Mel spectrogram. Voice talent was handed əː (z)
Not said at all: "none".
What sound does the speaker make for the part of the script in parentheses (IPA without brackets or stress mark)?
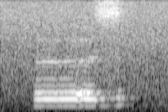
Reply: z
